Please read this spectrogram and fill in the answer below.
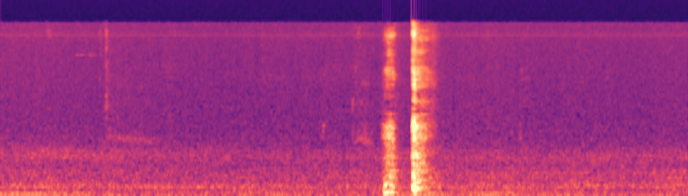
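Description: A man clearing his throat: two short bursts about a third of a second apart, the second louder, about five seconds in, against otherwise quiet surroundings.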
